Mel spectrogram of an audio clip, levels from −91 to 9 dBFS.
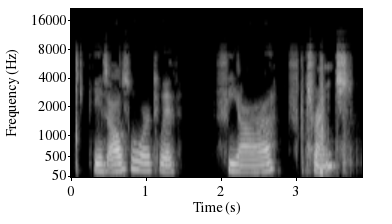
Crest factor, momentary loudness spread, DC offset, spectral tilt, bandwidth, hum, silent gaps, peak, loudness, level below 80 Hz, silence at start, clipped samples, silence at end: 18 dB; 9 LU; under 0.1%; -4 dB/octave; 9.4 kHz; none; none; -4 dBFS; -21 LUFS; -60 dBFS; 0.05 s; under 0.1%; 0.15 s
